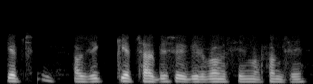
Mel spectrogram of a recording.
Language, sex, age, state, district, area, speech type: Manipuri, male, 30-45, Manipur, Churachandpur, rural, conversation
